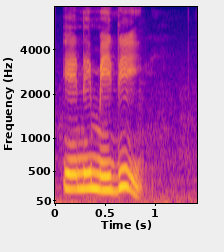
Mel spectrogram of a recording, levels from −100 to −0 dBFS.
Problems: none marked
